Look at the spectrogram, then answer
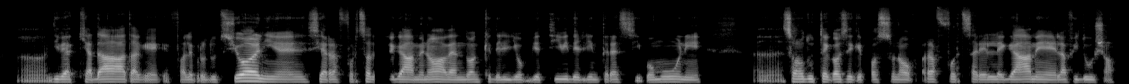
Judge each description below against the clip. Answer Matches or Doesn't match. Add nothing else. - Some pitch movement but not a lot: Doesn't match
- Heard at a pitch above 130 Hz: Doesn't match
